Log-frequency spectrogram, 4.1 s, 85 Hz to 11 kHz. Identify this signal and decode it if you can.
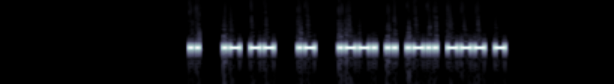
Morse code, heard as a keyed tone, about 51 wpm, 700 Hz. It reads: I AM A PILOT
